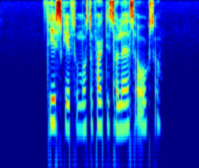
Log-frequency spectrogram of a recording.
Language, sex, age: Swedish, female, 25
